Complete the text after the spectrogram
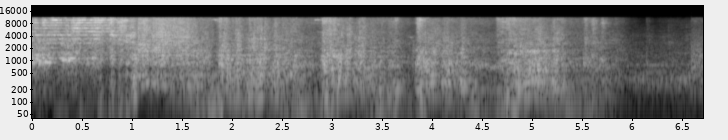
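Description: A car engine rumbles and revs.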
